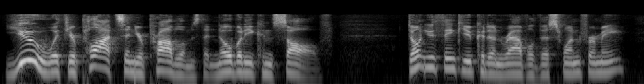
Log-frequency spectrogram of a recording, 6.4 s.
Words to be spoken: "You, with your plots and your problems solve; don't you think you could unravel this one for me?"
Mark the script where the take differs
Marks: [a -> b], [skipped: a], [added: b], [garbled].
"You, with your plots and your problems [added: that nobody can] solve; don't you think you could unravel this one for me?"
